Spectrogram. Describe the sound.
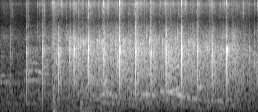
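Audience applause at a culture and music festival, welcoming a dance instructor before a hip-hop dance performance; steady clapping with many regular, sharp peaks that keep a lively, even pace.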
